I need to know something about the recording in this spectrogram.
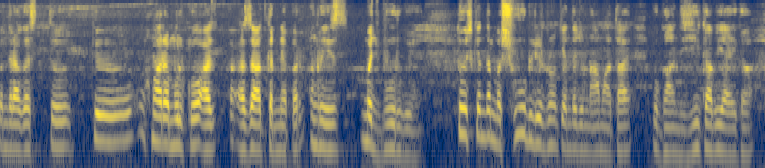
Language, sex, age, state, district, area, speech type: Urdu, male, 60+, Telangana, Hyderabad, urban, spontaneous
